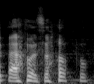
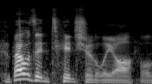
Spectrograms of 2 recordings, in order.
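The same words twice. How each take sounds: First: Higher, mocking parrot of the other's words; playful imitation of the friend's complaint; mock echo. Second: Said in the usual way. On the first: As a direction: throw their line back in a teasing put-on voice.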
